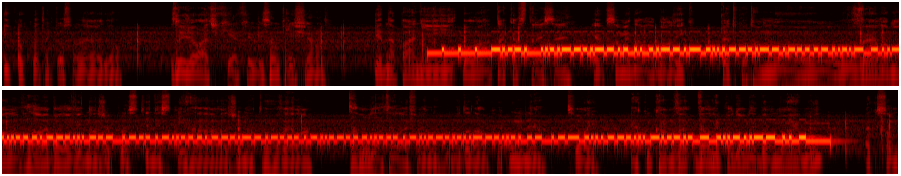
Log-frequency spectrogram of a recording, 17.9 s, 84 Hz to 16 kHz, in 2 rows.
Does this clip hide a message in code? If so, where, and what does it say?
Yes: RTTY (45.45 baud, 170 Hz shift) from 4.2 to 17.3 s, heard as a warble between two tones, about 740 Hz centre, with fading, static crashes and speech in Slovak. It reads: SE ENCUENTRA EN INDONESIA Y MALASIA EN LAS ISLAS DE SUMATRA Y BORNEO.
